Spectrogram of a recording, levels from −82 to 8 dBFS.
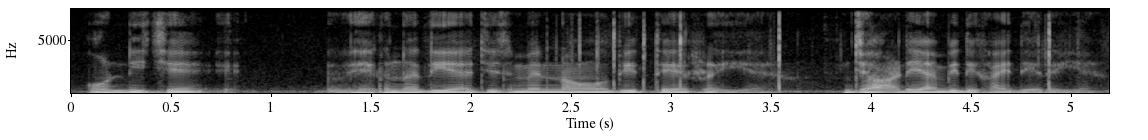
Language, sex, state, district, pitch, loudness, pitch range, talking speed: Hindi, male, Uttar Pradesh, Saharanpur, 115 Hz, -17 LUFS, 105-120 Hz, 195 wpm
